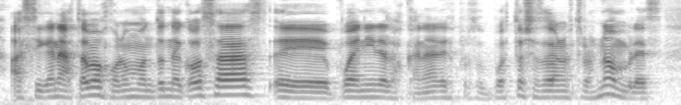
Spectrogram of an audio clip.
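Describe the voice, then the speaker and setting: A man's voice: a little high, fast talker, sharp tone. A man with an Argentine accent, chatting casually as a drag queen guest, effusive and campy. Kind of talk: casual chat.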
